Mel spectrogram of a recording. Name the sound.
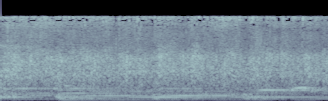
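audience applauding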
